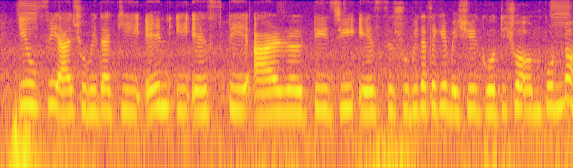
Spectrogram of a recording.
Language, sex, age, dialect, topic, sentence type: Bengali, female, 18-24, Northern/Varendri, banking, question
